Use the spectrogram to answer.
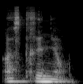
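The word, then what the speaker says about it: astreignant: Voilà, c'est un mot un peu bizarre mais astraignant, on prononce comme ça.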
